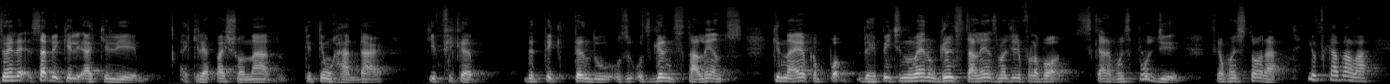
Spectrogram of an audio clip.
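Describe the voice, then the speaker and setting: A man with a plain, everyday voice, fairly high pitch, ordinary pitch variation, a fairly quick pace and big swings in loudness, in a very clean recording with a silent background. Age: 60s. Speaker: interviewee recalling local sports history. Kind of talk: documentary interview. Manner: casual, conversational.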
